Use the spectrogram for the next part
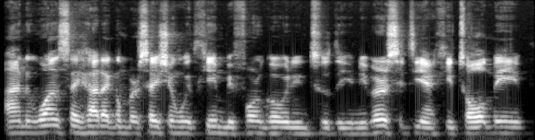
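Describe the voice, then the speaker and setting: Man in his thirties, guest on a podcast, chatty and rambling, mid-pitched. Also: completely flat delivery, fast, a bit bright. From Argentina. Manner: rambling, frequent fillers and restarts. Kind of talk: casual interview chat.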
